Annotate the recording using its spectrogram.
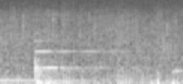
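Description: Live-coded electronic music: a dense crackling texture of low clicks with sparse ringing pitched notes, one struck about half a second in and fading slowly.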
